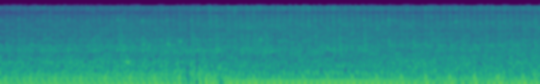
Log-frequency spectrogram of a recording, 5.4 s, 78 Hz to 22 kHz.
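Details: 1957 Ferguson 35 TVO tractor after adjusting valves and removing offending push rod that caused bad tappet noise; deep even low thump about four beats a second, warming up, no tapping; idling cleanly.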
